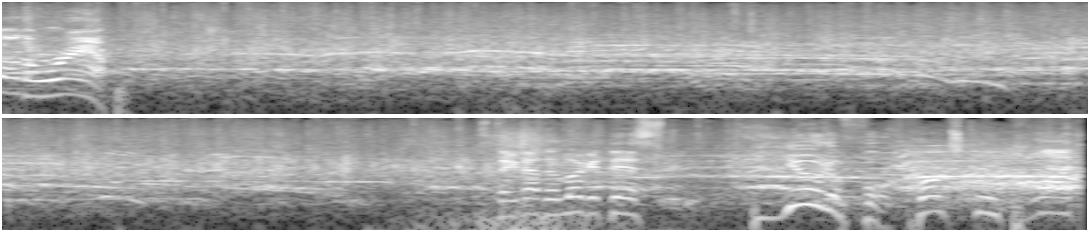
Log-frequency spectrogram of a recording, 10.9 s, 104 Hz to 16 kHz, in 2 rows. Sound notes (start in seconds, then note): 1.8 crowd cheering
